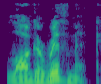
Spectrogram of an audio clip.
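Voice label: "logarithmic", British English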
